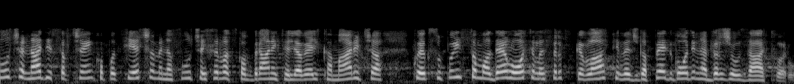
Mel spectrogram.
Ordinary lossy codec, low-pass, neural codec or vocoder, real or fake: none; 5.4 kHz; codec, 16 kHz, 4 kbps, X-Codec, HuBERT features, trained on balanced general audio; fake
